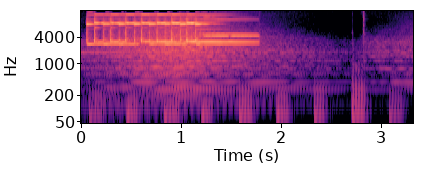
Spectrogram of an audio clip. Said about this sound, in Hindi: नरेन का फोन इस वक्त?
